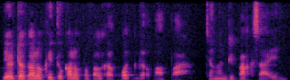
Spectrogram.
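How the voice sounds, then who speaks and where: A man doing a hushed, low-voiced sinister henchman. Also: fairly quick, slightly rough. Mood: quietly menacing.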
